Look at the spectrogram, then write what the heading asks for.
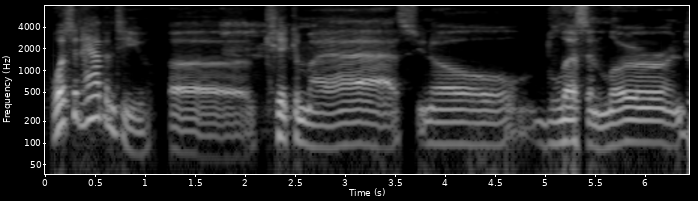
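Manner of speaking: low, soft, slow answer in character; quoted guy. Retold or imitated. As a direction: imitate a resigned man, drawing it out. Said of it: "the guy where he said".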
